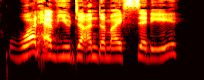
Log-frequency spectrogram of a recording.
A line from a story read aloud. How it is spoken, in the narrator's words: a very angry growling on the other end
